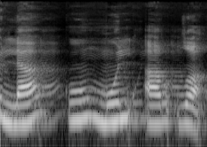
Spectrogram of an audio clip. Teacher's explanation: آگے دیکھیں تو لکم الارض، اب یہاں پہ دیکھیں تو لکم الارض، را جو ہے اس پر جزم کا نشان ہے اور اس سے پہلے والے حمزہ پر زبر آ رہا ہے. را کو یہاں پہ پر پڑھیں گے، اس را کو بالکل بھی باریک نہیں پڑھنا. ضاد جو آ رہی ہے وہ آلریڈی موٹا حرف ہے، حروف مستعلیہ میں سے ہے، اس کو پر پڑھیں گے، موٹا کر کے پڑھیں گے.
